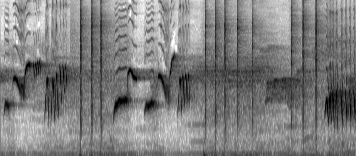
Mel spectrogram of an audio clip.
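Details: Singing White-rumped shama used to stimulate rivals: repeated upswept whistles breaking into quick trills, a steady held tone, loud clicking snaps, and a rapid buzzy trill at the end.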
